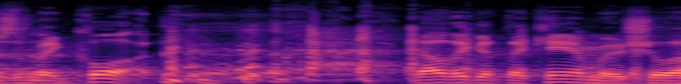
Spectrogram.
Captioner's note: laughs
